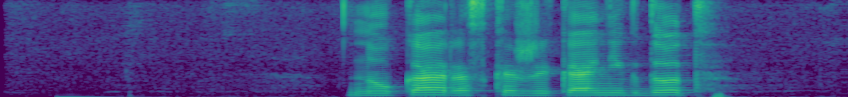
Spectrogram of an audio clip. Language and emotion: Russian, neutral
